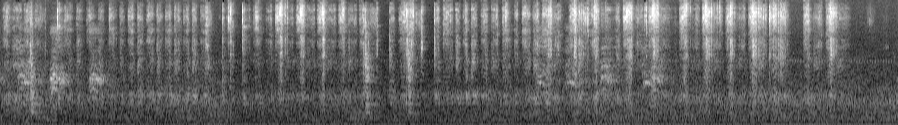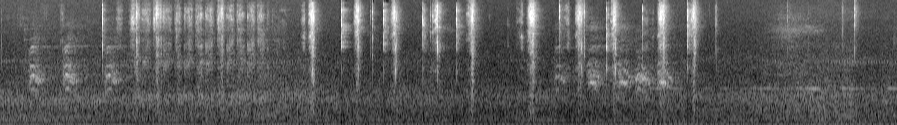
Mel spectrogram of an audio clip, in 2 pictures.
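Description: Ferro rod repeatedly struck with a scraper to throw sparks, an ongoing series of close, sharp rasping scrapes in uneven rhythm.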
